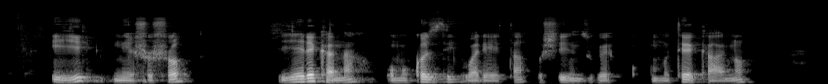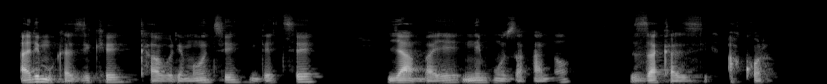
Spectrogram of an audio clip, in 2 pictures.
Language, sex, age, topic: Kinyarwanda, male, 18-24, government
